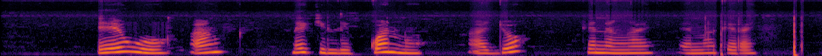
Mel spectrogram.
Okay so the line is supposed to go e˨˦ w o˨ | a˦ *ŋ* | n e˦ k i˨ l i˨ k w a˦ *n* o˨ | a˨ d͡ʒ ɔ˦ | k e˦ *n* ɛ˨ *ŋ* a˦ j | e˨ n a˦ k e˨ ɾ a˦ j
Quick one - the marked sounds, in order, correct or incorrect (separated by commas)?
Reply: correct, correct, correct, correct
